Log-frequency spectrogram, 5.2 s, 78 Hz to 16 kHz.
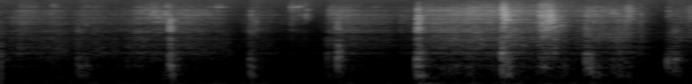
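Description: Foley footsteps played back through studio monitors, a steady walking pace of about one step every 0.6 s, over a steady hiss of background ambience.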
